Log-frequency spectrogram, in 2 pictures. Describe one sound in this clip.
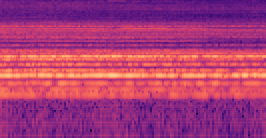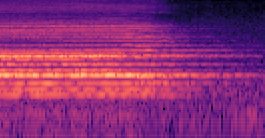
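A women's choir sings a held chord in a large echoing hall.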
